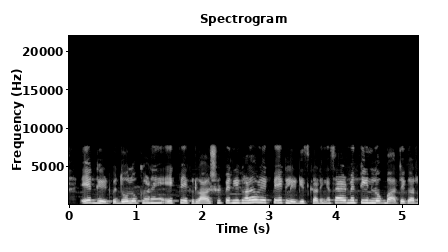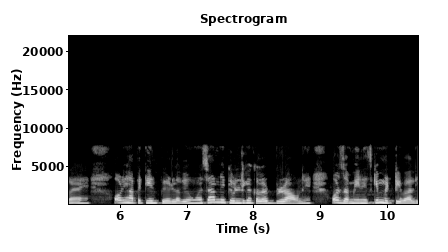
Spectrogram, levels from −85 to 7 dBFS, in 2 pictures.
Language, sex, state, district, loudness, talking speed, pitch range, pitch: Hindi, female, Bihar, Lakhisarai, -12 LUFS, 280 wpm, 215-285 Hz, 245 Hz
